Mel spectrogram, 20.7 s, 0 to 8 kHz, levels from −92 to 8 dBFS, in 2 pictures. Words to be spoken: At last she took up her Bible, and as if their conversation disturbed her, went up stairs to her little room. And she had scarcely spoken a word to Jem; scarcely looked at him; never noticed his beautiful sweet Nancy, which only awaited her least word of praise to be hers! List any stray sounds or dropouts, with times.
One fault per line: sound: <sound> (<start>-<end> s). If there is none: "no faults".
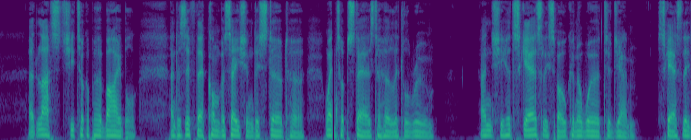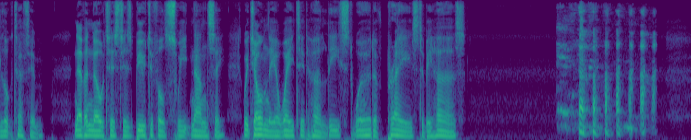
sound: dropout (5.0-5.0 s)
sound: laugh (18.7-20.2 s)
